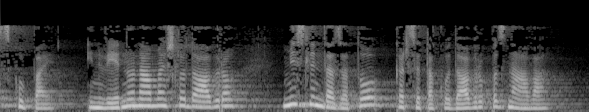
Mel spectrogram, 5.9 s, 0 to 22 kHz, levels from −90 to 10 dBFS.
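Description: Throughout the speech, nothing is present above 8.4 kHz, and the remaining band has a watery, swirling quality, with sibilants breaking into metallic chirps and consonant onsets smeared. This is plainly audible damage, likely from MP3 compression at a low bitrate in the region of 32 kbps. Short of bits, the encoder has cut the treble at a fixed point and discarded weaker spectral lines, which flicker in and out between frames.

From 1.15 s to 3.80 s, just after "skupaj in", a switching supply whistle appears. It is a thin, high tone wandering between about 9.2 and 9.5 kHz, roughly 40 dB below the speech. A switch-mode power supply running in an audible burst mode, or beating against another supply, produces this tone, and its pitch shifts as the load on the supply changes.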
